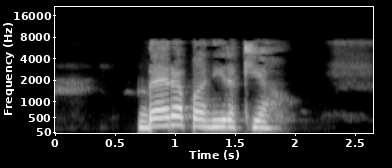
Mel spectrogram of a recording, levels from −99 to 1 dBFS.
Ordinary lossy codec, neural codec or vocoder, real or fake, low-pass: MP3, 32 kbps; codec, 16 kHz in and 24 kHz out, 1 kbps, XY-Tokenizer; fake; 7.2 kHz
